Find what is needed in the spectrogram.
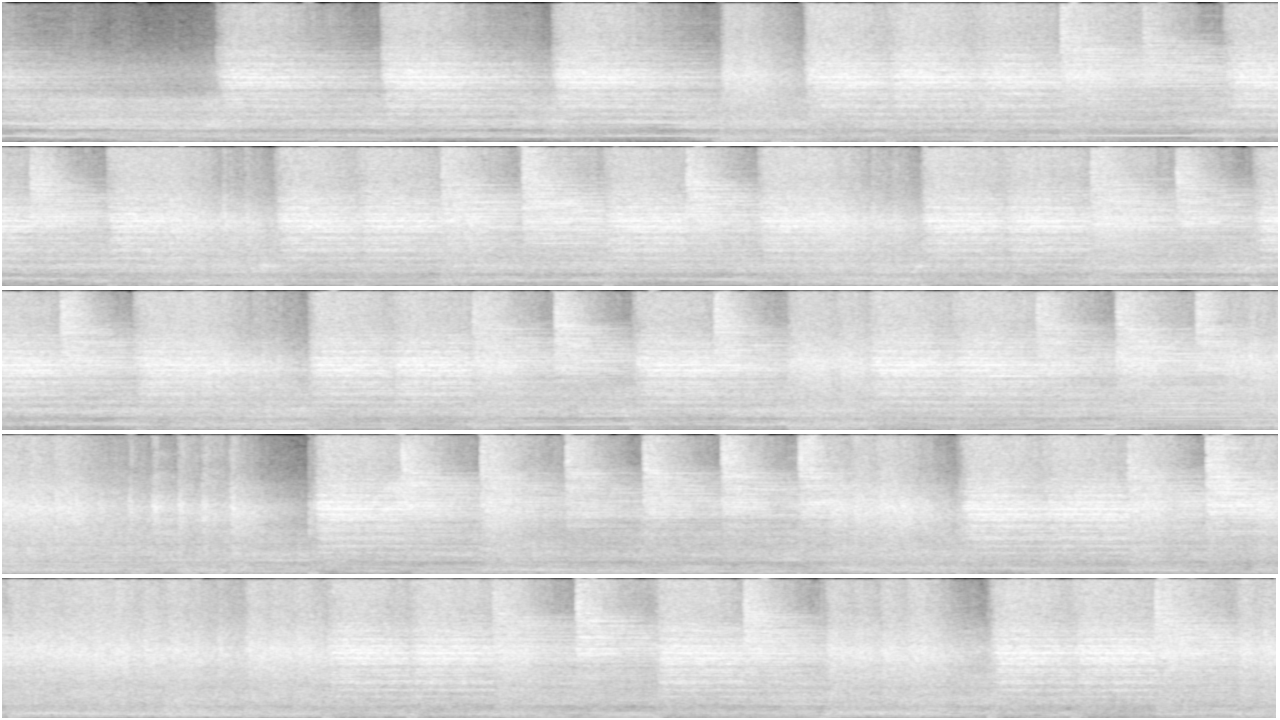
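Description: Rock band playing live in a room: an electric guitar riff with short stops for the first few seconds, then the drum kit and bass guitar come in about four seconds in and the full band plays on steadily.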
